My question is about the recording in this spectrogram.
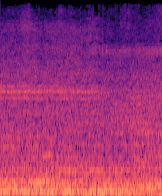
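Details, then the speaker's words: Honda Activa scooter after clutch repair: the clutch had been slipping, with no pull under load and a rattling noise from the engine, and dust and scattered oil were found inside. Original clutch hub, belt and clutch were fitted; it now has an even drone, smooth drive, no slip, surge or rattle, and pulls strongly. "अब accelerator खींचते ही गाड़ी उठ रही है घोड़े की तरह चीते की तरह चल रही है"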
